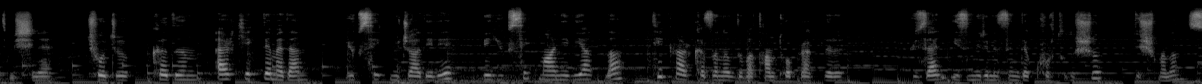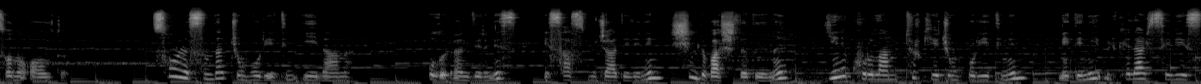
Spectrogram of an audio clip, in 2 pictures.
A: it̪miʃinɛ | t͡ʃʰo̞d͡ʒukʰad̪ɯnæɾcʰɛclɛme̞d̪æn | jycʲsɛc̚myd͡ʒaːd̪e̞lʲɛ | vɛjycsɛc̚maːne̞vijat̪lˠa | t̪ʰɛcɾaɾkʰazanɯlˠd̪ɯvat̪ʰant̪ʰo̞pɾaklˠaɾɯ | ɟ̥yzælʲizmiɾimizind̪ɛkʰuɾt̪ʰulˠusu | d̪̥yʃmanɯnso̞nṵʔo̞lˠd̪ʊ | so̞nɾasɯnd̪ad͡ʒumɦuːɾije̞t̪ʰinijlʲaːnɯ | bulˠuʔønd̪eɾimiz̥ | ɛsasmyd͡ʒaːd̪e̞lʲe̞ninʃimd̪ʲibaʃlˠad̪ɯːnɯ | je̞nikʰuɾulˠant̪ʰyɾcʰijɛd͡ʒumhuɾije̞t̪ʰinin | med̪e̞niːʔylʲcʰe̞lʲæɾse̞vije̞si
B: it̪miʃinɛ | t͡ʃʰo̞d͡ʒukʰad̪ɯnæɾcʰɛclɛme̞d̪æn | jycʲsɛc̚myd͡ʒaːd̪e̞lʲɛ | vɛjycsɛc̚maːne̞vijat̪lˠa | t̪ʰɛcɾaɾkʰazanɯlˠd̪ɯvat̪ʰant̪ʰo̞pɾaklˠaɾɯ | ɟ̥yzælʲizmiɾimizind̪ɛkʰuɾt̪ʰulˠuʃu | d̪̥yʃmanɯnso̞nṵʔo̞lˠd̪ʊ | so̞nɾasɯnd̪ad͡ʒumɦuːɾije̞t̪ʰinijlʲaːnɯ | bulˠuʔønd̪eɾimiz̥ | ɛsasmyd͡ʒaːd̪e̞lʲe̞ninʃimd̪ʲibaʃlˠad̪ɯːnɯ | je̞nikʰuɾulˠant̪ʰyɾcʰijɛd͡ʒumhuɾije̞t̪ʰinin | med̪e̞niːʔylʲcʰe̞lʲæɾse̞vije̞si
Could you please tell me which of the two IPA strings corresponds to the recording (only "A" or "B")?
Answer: B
